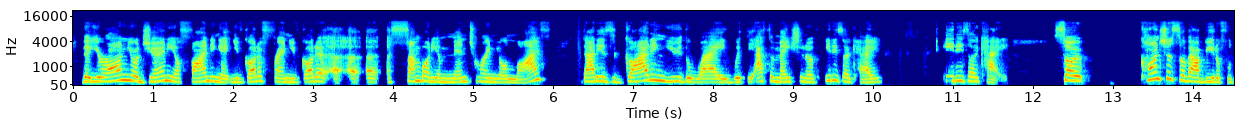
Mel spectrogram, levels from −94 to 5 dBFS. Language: English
